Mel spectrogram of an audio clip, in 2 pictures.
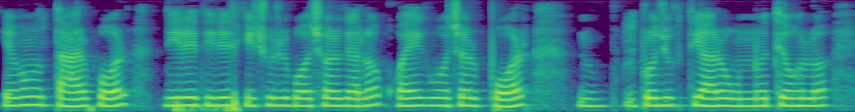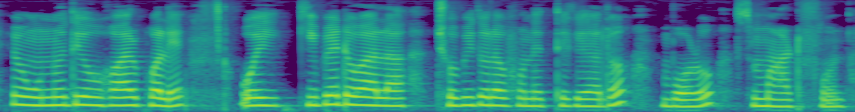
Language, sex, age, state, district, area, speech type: Bengali, female, 18-30, West Bengal, Purba Medinipur, rural, spontaneous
